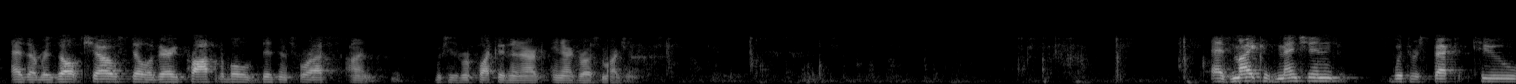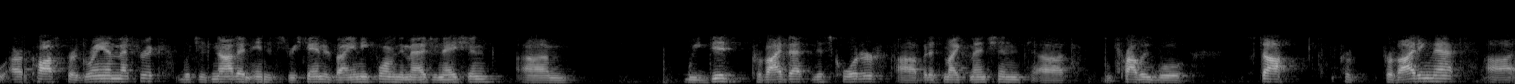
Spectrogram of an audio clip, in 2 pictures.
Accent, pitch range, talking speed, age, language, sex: American, 110-125 Hz, 130 wpm, 50-69, English, male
